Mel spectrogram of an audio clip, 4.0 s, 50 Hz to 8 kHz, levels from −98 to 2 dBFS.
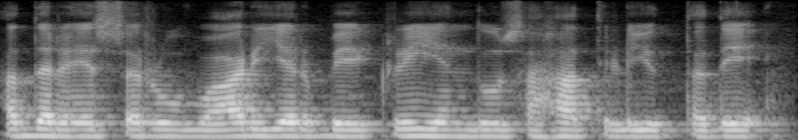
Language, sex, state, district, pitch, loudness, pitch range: Kannada, male, Karnataka, Bangalore, 140 Hz, -17 LUFS, 135-140 Hz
